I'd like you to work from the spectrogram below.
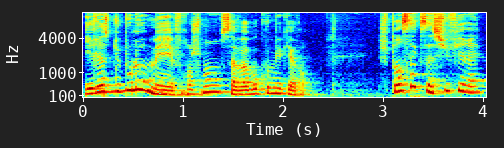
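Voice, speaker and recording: A woman's voice: on the high side, very animated, brisk, mellow. A woman reading her own blog article aloud as humorous personal narration, with wry, self-mocking asides.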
